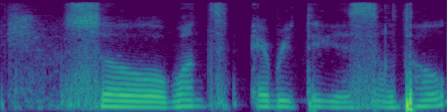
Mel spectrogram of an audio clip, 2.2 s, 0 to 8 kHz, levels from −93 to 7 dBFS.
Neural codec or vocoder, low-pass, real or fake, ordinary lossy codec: codec, 24 kHz, 0.9 kbps, WavTokenizer, medium speech release version 1; 7.2 kHz; fake; none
